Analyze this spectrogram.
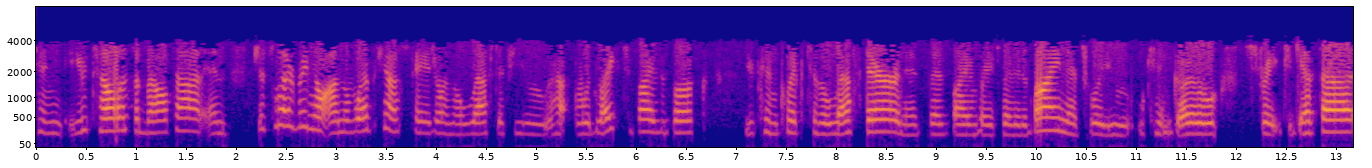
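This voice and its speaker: A woman in a plain, everyday voice speaks at medium pitch with ordinary pitch variation and big swings in loudness. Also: moderate pace. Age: 50s. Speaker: spiritual channel host. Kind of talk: webcast interview. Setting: webcast call.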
